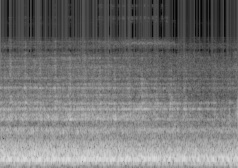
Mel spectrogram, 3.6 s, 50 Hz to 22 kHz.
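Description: A 1/24 scale Cape gauge Class 34 GE U26C model locomotive coasting along its track, giving a steady low rumbling drone with a faint whine above it that holds even and continuous, close by and without pauses.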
